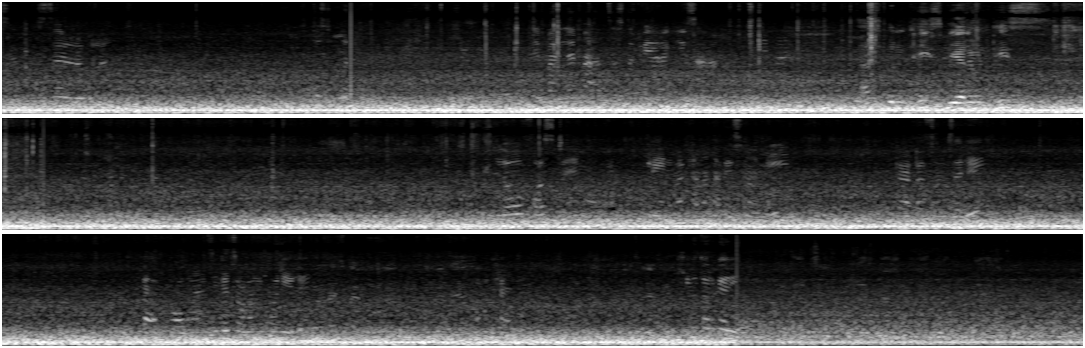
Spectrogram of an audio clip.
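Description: Steady low drone of an airliner's cabin in flight, with crackling of an aluminium foil meal-tray lid being peeled back during the first ten seconds or so. The drone drops slightly in level near the end.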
